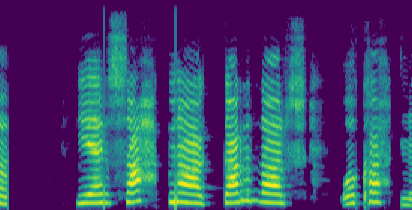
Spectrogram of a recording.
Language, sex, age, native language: Icelandic, male, 6, Icelandic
